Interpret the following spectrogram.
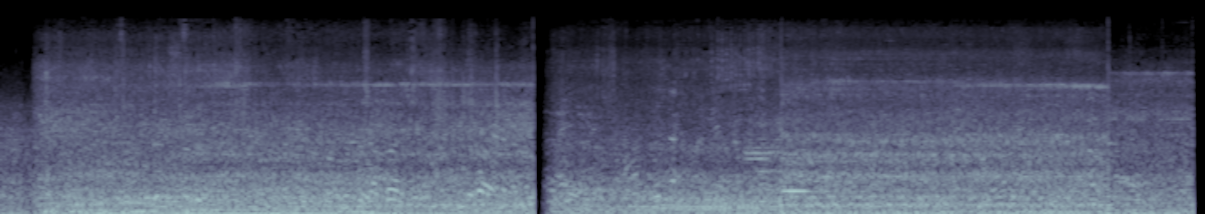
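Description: Busy road noise: passing vehicles and the voices of a crowd, over a heavy low rumble. The sound drops out abruptly for an instant about five seconds in, then the rumble comes back louder near eight seconds.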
